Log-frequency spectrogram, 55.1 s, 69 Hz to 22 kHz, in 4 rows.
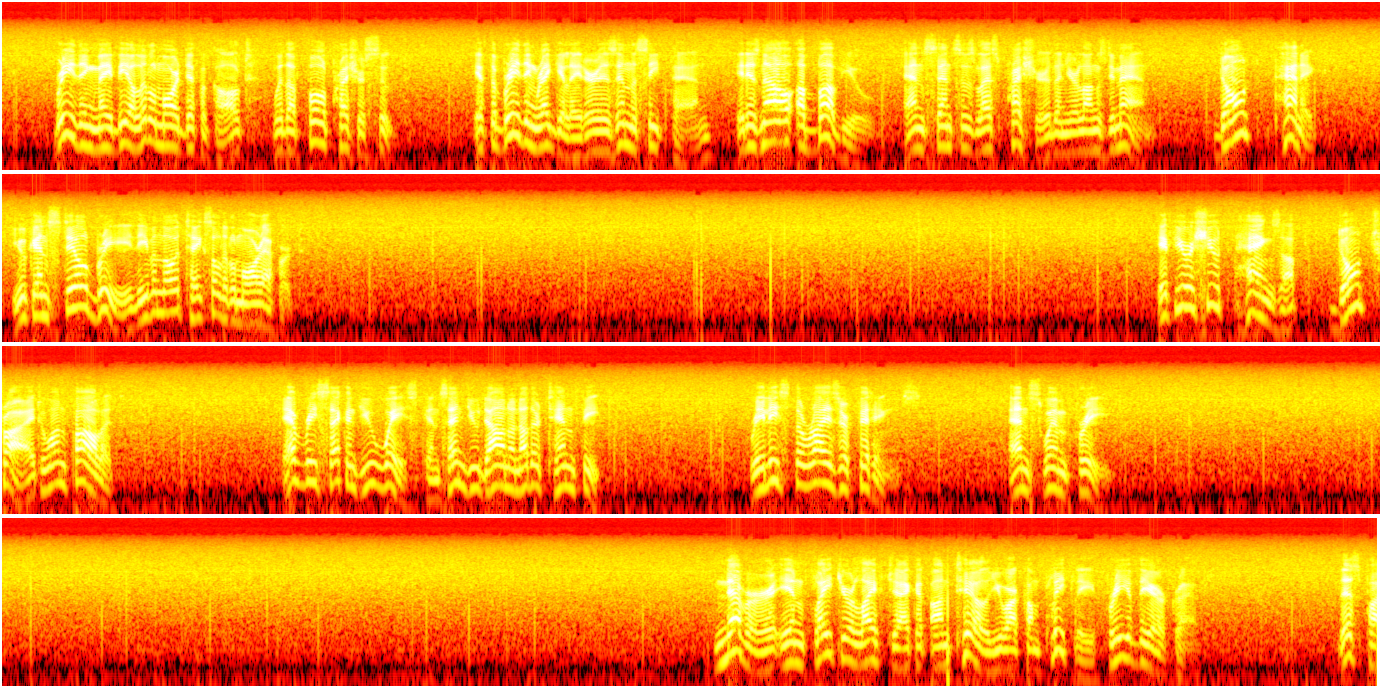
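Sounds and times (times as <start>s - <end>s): film soundtrack hiss: 0.0s - 55.0s
small irregular clicks: 16.6s - 25.3s.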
